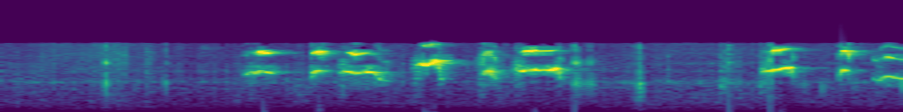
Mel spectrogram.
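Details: Household cockatiels kicking up a storm: after a faint start, loud whistled chirps with rising and dipping notes follow one another rapidly.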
